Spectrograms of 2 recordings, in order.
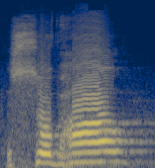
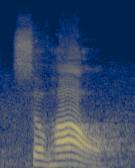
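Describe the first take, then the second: First: स्वभाव drawn out slowly and called loud; stretched out loud. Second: Said in the usual way. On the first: Shown as a demonstration. Pastor proclaims his favorite word to the church, loud and slow. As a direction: boom स्वभाव out to the hall. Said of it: "nice word". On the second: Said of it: "मुझे बहुत अच्छा लग रहा है".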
